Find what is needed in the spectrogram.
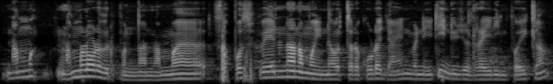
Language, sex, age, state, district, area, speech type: Tamil, male, 18-30, Tamil Nadu, Namakkal, rural, spontaneous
